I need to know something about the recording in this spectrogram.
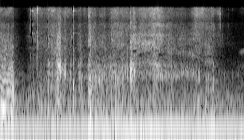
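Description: Fabric tote bag being handled: the cloth rustles and crinkles as hands open a small zippered pocket on its back.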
